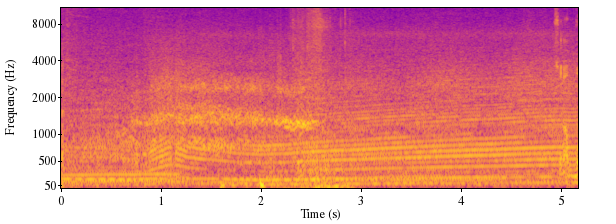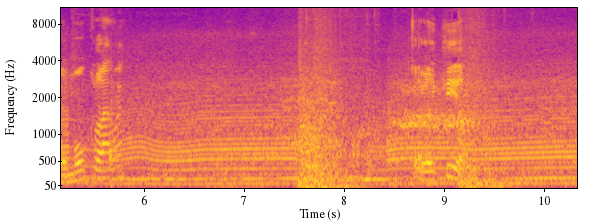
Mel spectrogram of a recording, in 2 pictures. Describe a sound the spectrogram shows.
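Tyres screech as a car drifts.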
